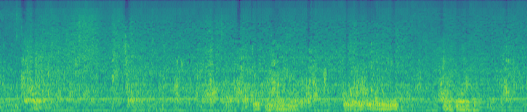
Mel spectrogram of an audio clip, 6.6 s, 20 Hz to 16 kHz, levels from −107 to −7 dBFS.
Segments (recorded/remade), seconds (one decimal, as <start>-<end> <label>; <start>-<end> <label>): 0.0-5.3 recorded; 5.3-6.1 remade; 6.1-6.6 recorded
